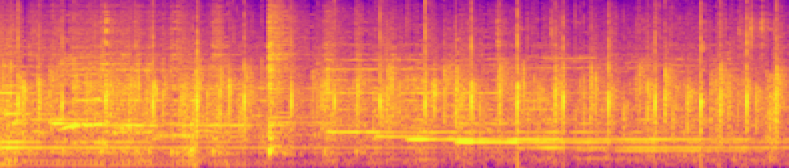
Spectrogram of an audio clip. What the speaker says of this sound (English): Keep clapping, celebrate grace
